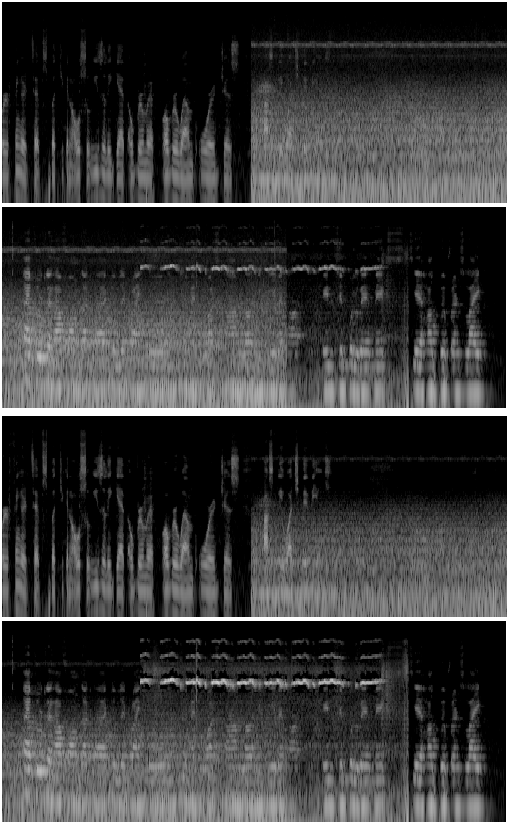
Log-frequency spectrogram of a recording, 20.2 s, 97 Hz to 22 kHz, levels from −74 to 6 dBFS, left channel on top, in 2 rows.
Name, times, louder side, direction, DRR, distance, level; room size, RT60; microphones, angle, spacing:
voice 1, 0.0-4.7 5.2-6.6, right 3 dB, 35° right, 1.4 m, -36 dB
Insect / Frog, 5.0-15.8, left 3 dB, 75° left, 0.8 m, -29 dB
voice 2, 7.4-7.8 9.1-9.2 9.5-16.2 16.5-19.8, equal, 5° left, 0.6 m, -30 dB
sound 1, 12.9-18.2, right 12 dB, 75° right, 0.9 m, -21 dB
head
